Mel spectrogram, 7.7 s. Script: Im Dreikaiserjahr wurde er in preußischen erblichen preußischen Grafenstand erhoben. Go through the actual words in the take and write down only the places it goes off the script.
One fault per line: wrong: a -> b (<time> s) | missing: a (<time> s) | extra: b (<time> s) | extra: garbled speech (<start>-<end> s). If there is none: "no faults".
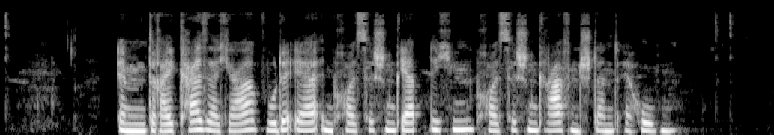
no faults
